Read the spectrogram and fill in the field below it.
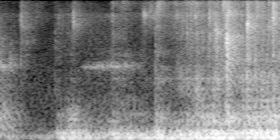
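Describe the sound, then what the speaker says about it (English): Water runs from a tap into a houseplant pot, a hissing stream that builds and grows steadier and louder over a couple of seconds, close and alone with no voices. "you can fill up the top of your pot with water, and then I'll turn it off"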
